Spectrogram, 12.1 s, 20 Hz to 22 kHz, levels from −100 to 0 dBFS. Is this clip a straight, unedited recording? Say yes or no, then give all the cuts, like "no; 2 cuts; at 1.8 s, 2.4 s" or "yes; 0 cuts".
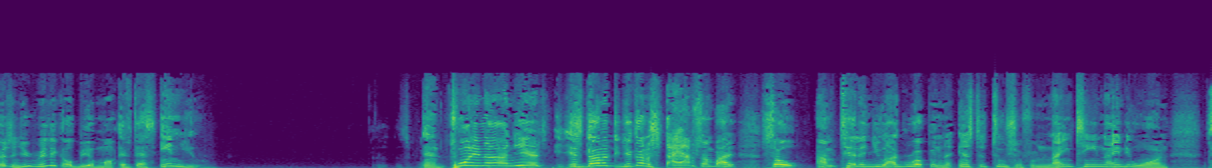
no; 1 cut; at 9.4 s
